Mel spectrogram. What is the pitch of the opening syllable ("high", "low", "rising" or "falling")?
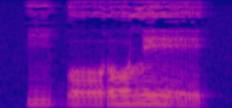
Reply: low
